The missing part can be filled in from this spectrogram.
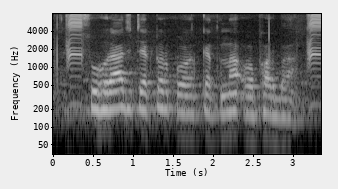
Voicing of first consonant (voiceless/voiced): voiceless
